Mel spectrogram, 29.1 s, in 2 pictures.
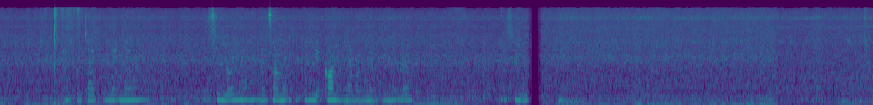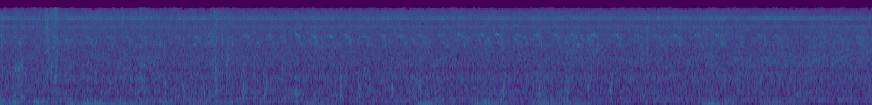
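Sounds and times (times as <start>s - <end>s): small bird chirping: 14.0s - 27.8s.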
